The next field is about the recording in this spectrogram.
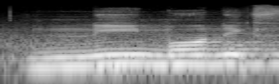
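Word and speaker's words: mnemonics: शब्द है जिनको हम निमोनिक्स बोलते हैं ठीक है यह एम स्टार्ट में इसके साइलेंट है इसको आपने पढ़ना है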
